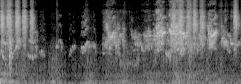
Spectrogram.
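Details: Budgerigars kept in a breeding colony in Darbhanga, Bihar, India: bursts of rapid high twittering chatter, a short quieter pause with a few thin rising whistles, then the crowded chirping returns.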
